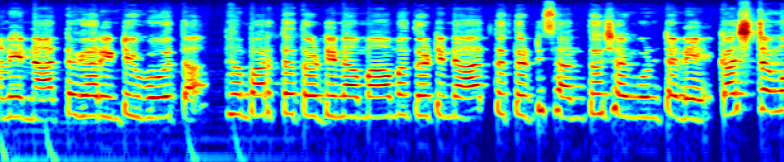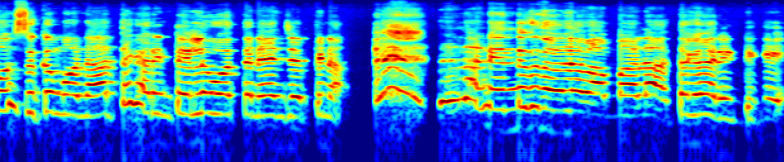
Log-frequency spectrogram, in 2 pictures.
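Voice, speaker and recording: A woman's voice: high voice, fairly bright tone, no room sound. A woman playing a grief-stricken young married daughter, crying and pleading with her mother in a Telangana Telugu accent. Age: young adult. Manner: sobbing, pleading, reproachful.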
